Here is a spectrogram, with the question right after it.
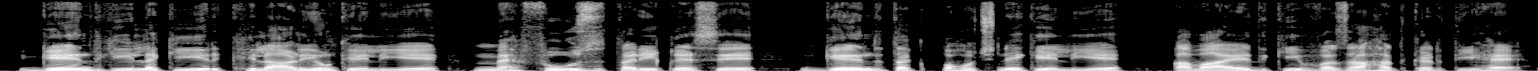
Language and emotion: Urdu, neutral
